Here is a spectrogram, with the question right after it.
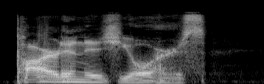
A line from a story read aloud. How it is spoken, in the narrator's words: answered Fire Eater, and sighing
